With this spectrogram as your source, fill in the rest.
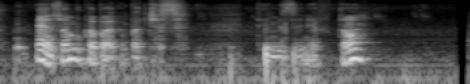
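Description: A man talks quietly up close.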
